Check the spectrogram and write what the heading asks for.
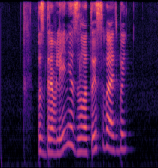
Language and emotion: Russian, positive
